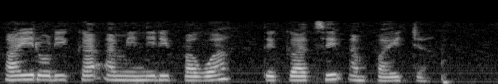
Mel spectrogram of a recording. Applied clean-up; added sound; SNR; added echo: none; none; none; none.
